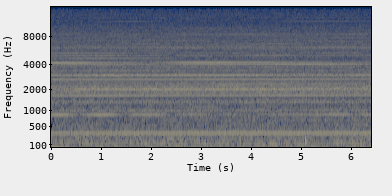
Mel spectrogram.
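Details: Aircraft attitude indicator just powered up: steady whine of several pure tones over a faint hum, spinning smoothly with no rubbing or grinding. A healthy gyro spin-up as the off flag clears and the instrument slowly aligns to level.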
